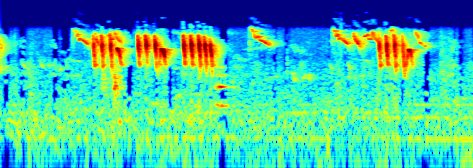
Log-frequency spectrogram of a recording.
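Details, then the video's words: Bar-winged Prinia giving high, rapid bursts of sharp trilled notes, repeated in quick phrases with brief pauses between them. "Suara ciblek gunung"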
